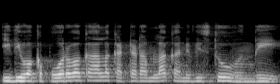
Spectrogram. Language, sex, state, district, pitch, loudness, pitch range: Telugu, male, Telangana, Hyderabad, 160 Hz, -17 LUFS, 155-170 Hz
